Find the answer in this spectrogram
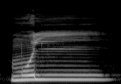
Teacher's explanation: मीम पे भी जो है दम्मा है, होंठों को गोल करें, मुंह, اور پھر ہم اس کو ملائیں گے لام سکون کے ساتھ. لام سکون پہ آپ نے خیال رکھنا ہے کہ اس پر قلقلا نہ ہو، مل نہ ہو، بلکہ مل، آواز کو وہاں پر روک لیں، مل، اور ساتھ اگلا ساتھ ہی لیٹر شروع کر دیں.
